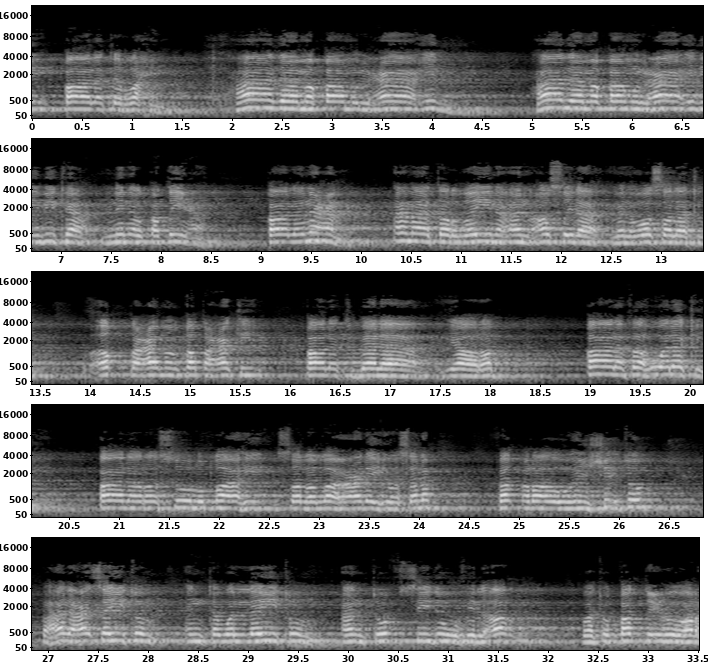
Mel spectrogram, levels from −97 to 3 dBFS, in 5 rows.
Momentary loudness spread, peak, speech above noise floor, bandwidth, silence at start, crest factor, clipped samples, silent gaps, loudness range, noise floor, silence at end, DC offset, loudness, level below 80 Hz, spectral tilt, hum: 14 LU; -4 dBFS; 23 dB; 9.4 kHz; 0 s; 16 dB; under 0.1%; none; 2 LU; -41 dBFS; 0 s; under 0.1%; -19 LUFS; -62 dBFS; -6 dB/octave; none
